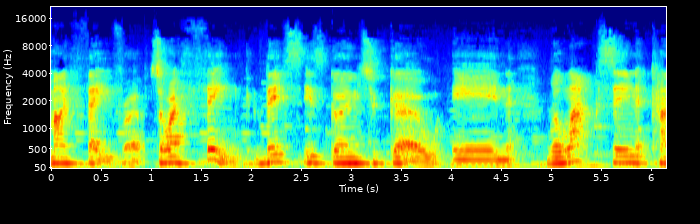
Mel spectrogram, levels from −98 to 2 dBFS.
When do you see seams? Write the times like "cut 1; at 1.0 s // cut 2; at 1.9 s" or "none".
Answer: none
